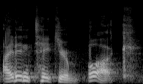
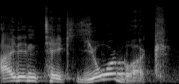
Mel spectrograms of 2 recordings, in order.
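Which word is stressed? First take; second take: book; your. First: The stress is on the word book. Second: The stress is on the word your.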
